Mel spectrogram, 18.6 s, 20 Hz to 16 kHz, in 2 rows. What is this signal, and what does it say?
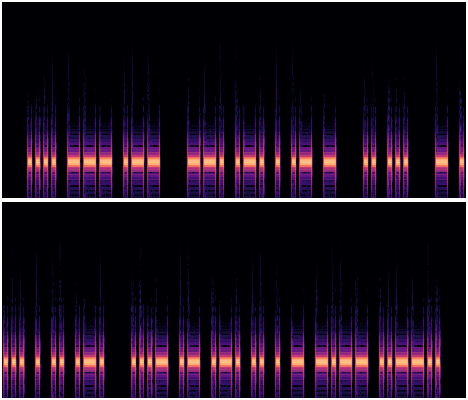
Morse code, heard as a keyed tone, about 15 wpm, 700 Hz. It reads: HOW GREAT IS THEIR VARIETY?
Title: Sentences from Top 1000 Words - Review Part 4 - 15wpm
